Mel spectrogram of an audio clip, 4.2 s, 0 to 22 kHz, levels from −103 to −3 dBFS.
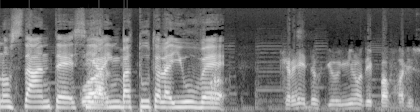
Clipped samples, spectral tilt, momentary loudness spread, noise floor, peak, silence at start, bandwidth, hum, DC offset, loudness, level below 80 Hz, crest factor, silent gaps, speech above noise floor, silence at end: under 0.1%; -4.5 dB/octave; 13 LU; -43 dBFS; 0 dBFS; 0 s; 16 kHz; none; under 0.1%; -14 LUFS; -44 dBFS; 16 dB; none; 28 dB; 0 s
